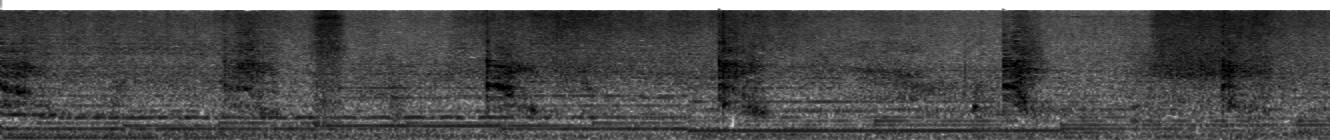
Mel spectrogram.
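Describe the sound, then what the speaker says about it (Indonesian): Beef and spices for Padang-style beef rendang sautéing in a pan while being stirred, a steady sizzle broken by scraping stir strokes every second or so, close and moderately loud with no talk. "masukkan juga dagingnya. Tumis sambil diaduk-aduk ya."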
